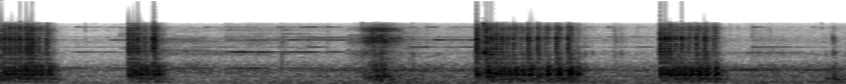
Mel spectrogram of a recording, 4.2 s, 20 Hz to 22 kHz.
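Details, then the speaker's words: 2008 Craftsman YS4500 lawn tractor, battery on charger reading 14.3-15.1 V: several short mechanical whirrs and clatters, each cut off in a fraction of a second, engine never turns over; starter suspected of not engaging properly. "I'm wondering if this starter is [snorts] not engaging properly."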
